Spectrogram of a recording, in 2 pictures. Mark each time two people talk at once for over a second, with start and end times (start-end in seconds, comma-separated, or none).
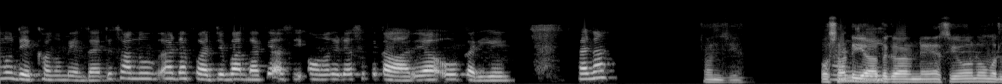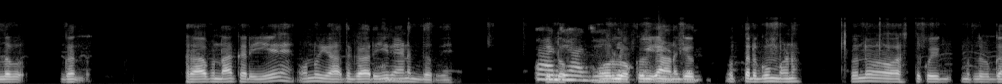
15.4-17.0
